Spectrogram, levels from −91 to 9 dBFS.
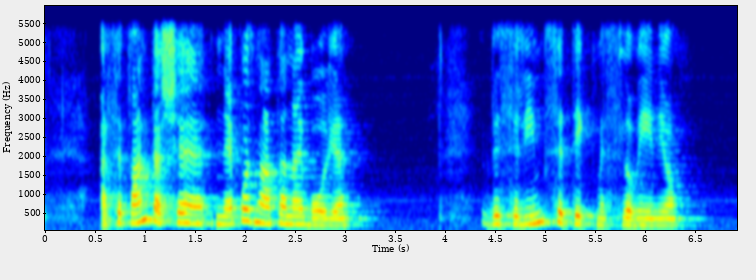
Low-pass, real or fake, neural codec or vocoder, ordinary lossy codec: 5.4 kHz; real; none; none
